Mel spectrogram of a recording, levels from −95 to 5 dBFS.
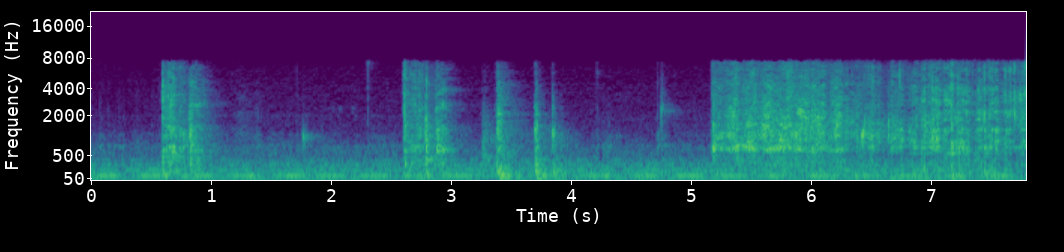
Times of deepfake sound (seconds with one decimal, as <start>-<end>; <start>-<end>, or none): none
